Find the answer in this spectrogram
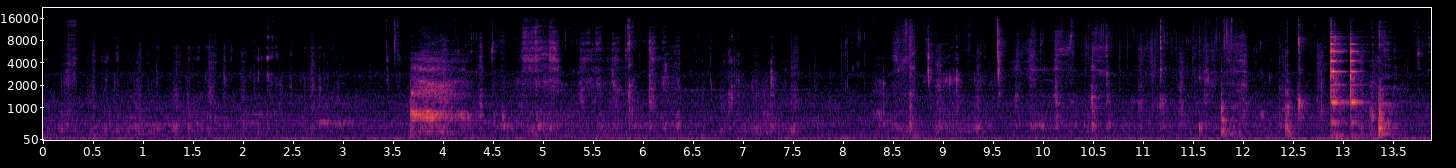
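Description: Close-miked wet chewing and mouth sounds of someone eating rice and kimchi stew, with a brief louder mouth noise about four seconds in. Near the end, a few sharp clinks of chopsticks against a dish.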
